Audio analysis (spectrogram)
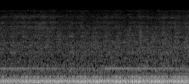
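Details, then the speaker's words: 2002 Chevy Malibu 3100 SFI starts after crank sensor replacement (oil in sensor plug grounded it, causing shutdowns), settling into a steady even idle, slightly noisy with cold loose-cylinder knock until warm; normal idle. "all right yeah it sounds a little noisy it's those are worst of our problems"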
